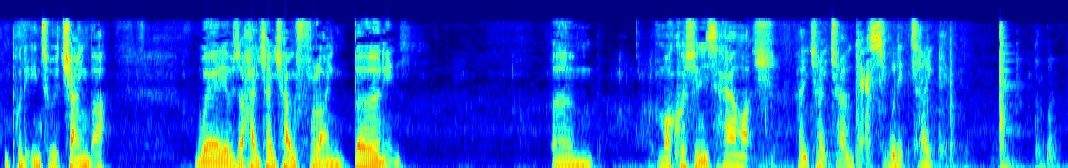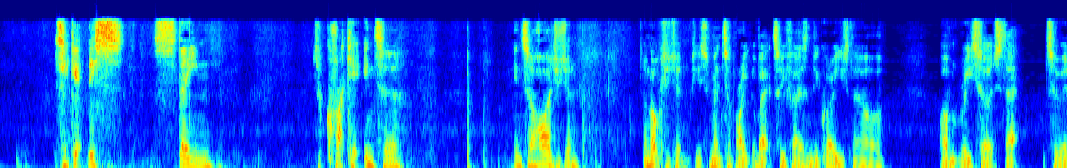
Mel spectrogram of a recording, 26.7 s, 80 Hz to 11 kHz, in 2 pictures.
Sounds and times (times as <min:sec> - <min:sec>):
Speech: 0:00.0 - 0:01.4, 0:02.4 - 0:05.2, 0:06.9 - 0:07.4, 0:08.1 - 0:11.9, 0:14.0 - 0:16.1, 0:17.3 - 0:18.5, 0:19.8 - 0:20.7, 0:21.4 - 0:24.4, 0:25.1 - 0:26.6.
